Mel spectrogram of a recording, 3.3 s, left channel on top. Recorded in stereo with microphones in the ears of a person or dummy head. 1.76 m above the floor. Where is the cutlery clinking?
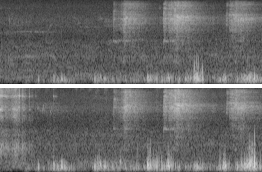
5° left (ahead or behind), 1.2 m.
